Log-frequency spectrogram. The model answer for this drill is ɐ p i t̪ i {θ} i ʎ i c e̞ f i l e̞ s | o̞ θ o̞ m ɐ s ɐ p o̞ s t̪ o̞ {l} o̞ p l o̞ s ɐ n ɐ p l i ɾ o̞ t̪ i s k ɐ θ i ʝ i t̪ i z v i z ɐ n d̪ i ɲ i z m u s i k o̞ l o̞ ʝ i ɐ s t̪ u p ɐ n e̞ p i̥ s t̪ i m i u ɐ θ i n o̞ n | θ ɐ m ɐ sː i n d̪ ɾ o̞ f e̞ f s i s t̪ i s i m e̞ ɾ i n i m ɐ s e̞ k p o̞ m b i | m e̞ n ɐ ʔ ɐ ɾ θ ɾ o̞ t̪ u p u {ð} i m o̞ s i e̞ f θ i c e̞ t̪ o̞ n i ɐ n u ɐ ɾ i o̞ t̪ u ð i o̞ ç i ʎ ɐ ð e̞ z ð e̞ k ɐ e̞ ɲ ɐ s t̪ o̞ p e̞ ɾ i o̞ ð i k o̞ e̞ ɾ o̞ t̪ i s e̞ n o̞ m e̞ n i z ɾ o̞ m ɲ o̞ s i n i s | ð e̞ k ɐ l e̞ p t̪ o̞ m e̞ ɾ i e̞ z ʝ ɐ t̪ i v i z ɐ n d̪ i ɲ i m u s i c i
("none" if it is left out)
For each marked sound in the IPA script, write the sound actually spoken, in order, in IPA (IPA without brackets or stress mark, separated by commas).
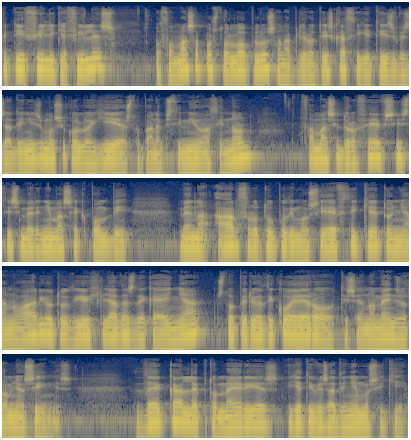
f, l, ð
